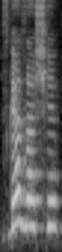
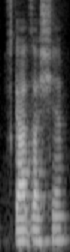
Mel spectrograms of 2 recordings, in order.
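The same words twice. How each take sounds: First: "Zgadza się?" pitched high as a question; checking question. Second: "Zgadza się" lower, as a settled statement; confirming answer. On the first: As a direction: ask "Zgadza się?" in a much higher voice. Asks, then answers herself. („Zgadza się?” wysoko, pytająco) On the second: Answers her own question. („Zgadza się” niżej, twierdząco) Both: Shown as a demonstration.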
